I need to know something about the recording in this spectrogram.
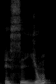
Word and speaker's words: essayons: Avec une terminaison après le son E, on entend le son ie. Essayons, essayez.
